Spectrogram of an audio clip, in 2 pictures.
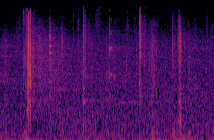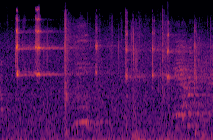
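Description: Rackets striking a feather shuttlecock in a fast men's doubles badminton rally: sharp single hits, roughly one every second. A shoe squeaks on the court floor about halfway through.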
